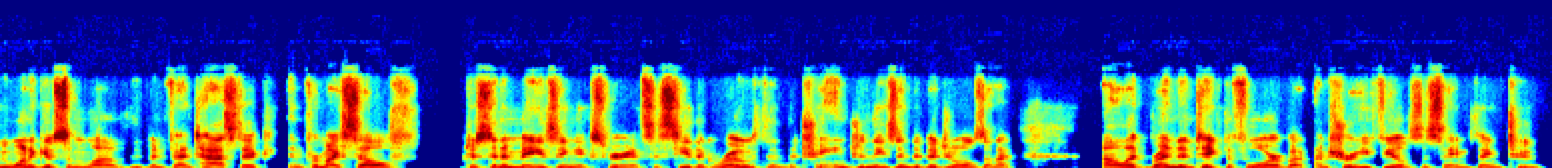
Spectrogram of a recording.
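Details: Adult man speaking; ordinary speech.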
